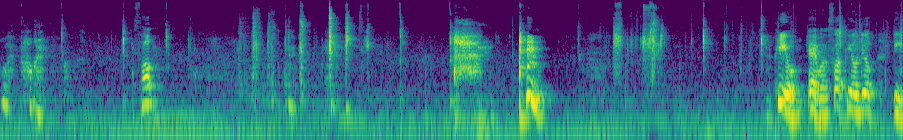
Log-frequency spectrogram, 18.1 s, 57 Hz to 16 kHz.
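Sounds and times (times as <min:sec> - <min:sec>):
wet lip smacks: 0:06.0 - 0:09.1, 0:11.5 - 0:14.6
person coughing: 0:10.4 - 0:11.0.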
